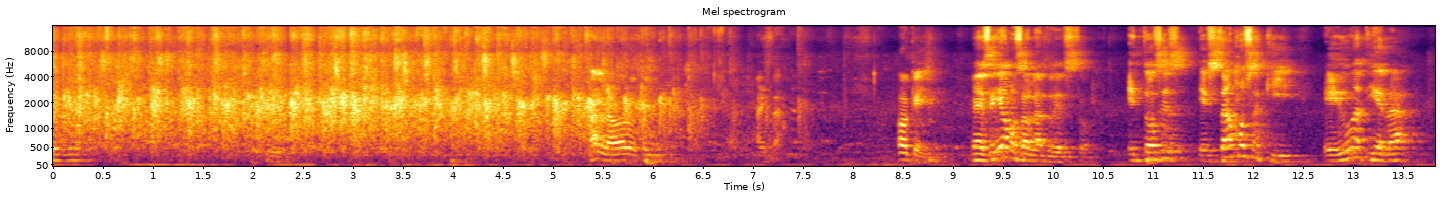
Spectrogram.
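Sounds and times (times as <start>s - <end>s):
audience applause: 0.0s - 7.7s
speech: 5.4s - 6.2s, 8.4s - 13.7s.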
